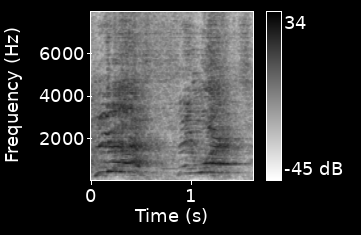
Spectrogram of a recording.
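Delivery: loud, high-pitched cheer; triumphant shout. Real, not acted. Comic celebrating his joke landing, triumphant shout.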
